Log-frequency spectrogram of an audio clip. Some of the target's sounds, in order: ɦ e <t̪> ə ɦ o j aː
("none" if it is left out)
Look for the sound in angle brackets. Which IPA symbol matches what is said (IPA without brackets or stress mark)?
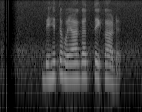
t̪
